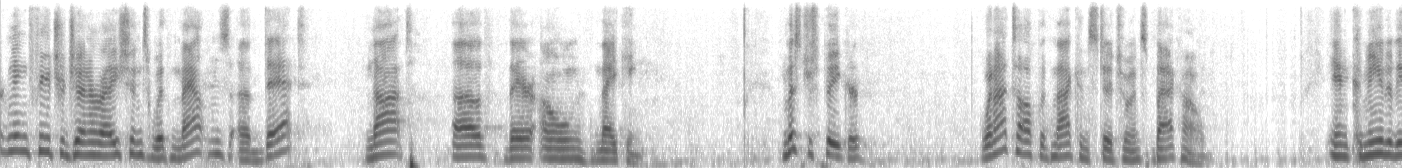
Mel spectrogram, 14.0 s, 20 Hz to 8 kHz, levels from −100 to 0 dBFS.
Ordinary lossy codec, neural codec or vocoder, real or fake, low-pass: Opus, 32 kbps; codec, 16 kHz, 4 kbps, FreqCodec, smaller model; fake; 7.2 kHz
